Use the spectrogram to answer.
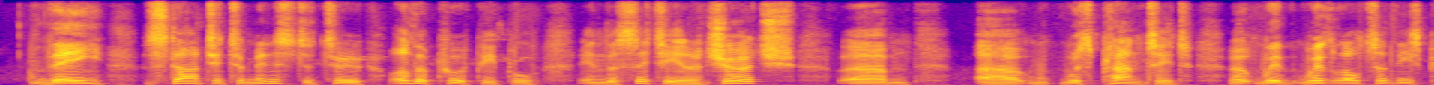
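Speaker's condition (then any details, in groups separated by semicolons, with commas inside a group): No condition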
